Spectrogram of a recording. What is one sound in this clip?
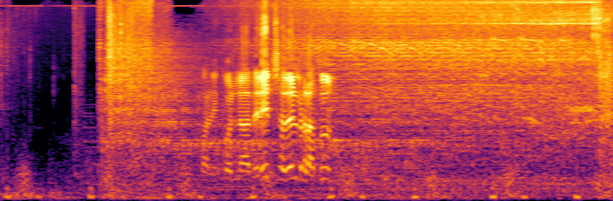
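A loud electronic rushing whoosh surges and keeps roaring.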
